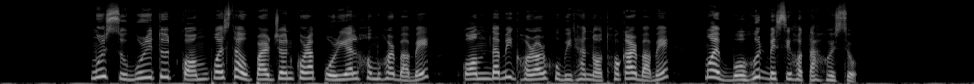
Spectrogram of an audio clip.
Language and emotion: Assamese, angry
